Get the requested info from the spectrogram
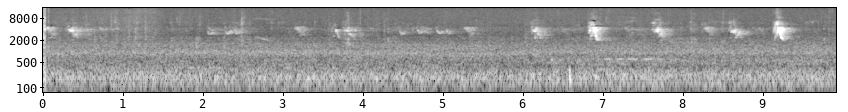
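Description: Small birds chirping on and off in short calls, a couple of them louder near the end, over a faint steady outdoor background.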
